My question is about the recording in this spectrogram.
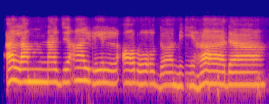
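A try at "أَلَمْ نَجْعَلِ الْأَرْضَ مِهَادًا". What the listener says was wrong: A-nya jangan ikutan tebal. Jangan ardo. Alam naj'alil arda mihada. Ardo. Jangan aro.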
